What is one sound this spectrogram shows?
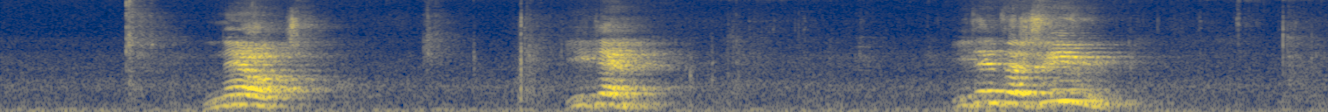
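A younger man answers loudly and emotionally, heard from a distance in a large hall.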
